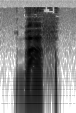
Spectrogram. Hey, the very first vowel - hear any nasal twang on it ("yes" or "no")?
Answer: no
